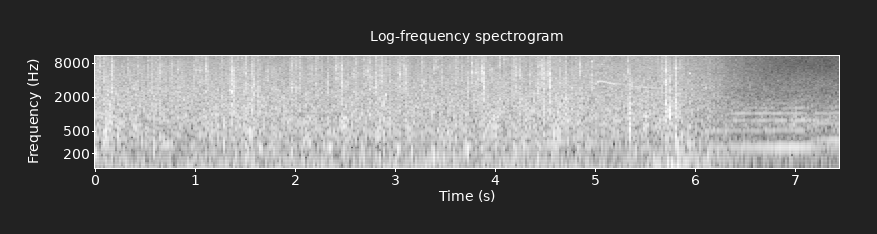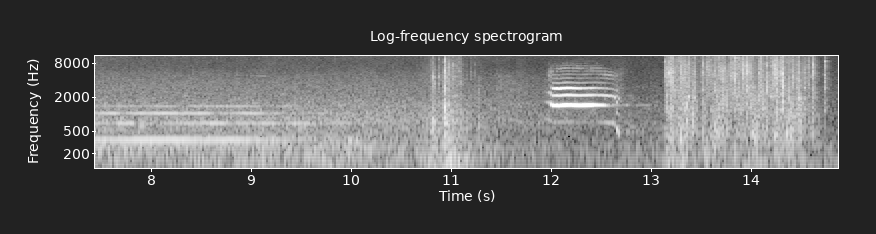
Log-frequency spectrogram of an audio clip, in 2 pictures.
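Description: A cat follower in heavily modded Skyrim gives a short meow near the end, following a stretch of dense game noise and a sustained tonal ambience, with other brief game sounds nearby.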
